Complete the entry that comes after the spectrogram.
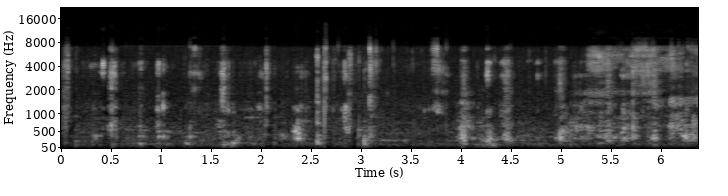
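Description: Close-miked chewing and biting of roast chicken: irregular wet smacks and clicks of mouths eating, with a longer hissy stretch about five seconds in.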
